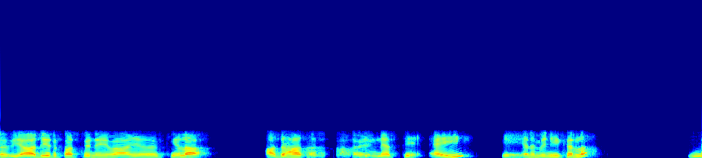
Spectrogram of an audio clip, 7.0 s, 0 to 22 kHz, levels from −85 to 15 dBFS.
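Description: The whole clip runs through a G.729 codec at 8 kbit/s. The line passes only about 250 Hz to 3.5 kHz. Speech is rebuilt from a filter, a pitch predictor and a few pulses per frame. The damage is plainly audible: the speech sounds rough and synthetic.

VoIP packet loss concealed by the speech codec follows. At 1.18 s a brief 10 ms gap is filled in by the decoder. From 3.00 to 3.77 s, about 400 ms of audio goes missing in short runs over 700 ms. The decoder stretches its last sound into buzzy or noisy fading fragments. From 5.06 to 5.32 s, a 160 ms loss becomes one sustained buzzy or noisy stretch that dies away.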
